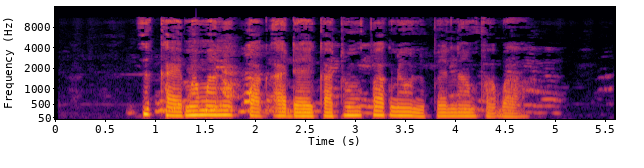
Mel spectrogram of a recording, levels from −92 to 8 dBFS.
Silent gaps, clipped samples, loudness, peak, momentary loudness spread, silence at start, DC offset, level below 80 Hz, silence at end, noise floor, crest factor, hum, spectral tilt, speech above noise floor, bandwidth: none; under 0.1%; -15 LUFS; 0 dBFS; 11 LU; 0.75 s; under 0.1%; -46 dBFS; 0.6 s; -57 dBFS; 16 dB; none; -7 dB/octave; 43 dB; 11.5 kHz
